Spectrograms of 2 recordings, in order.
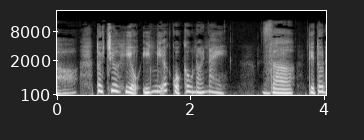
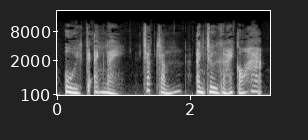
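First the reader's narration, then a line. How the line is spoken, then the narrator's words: Soft speech. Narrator (Vietnamese): Nàng khẽ bảo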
